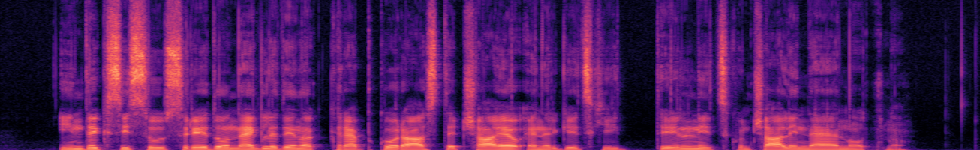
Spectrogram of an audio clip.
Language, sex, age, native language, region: Slovenian, male, 18-29, Slovenian, Pomurje region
